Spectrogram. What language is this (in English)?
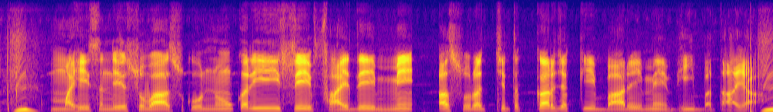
Hindi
